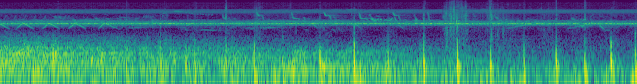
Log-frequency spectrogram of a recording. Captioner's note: crickets chirping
